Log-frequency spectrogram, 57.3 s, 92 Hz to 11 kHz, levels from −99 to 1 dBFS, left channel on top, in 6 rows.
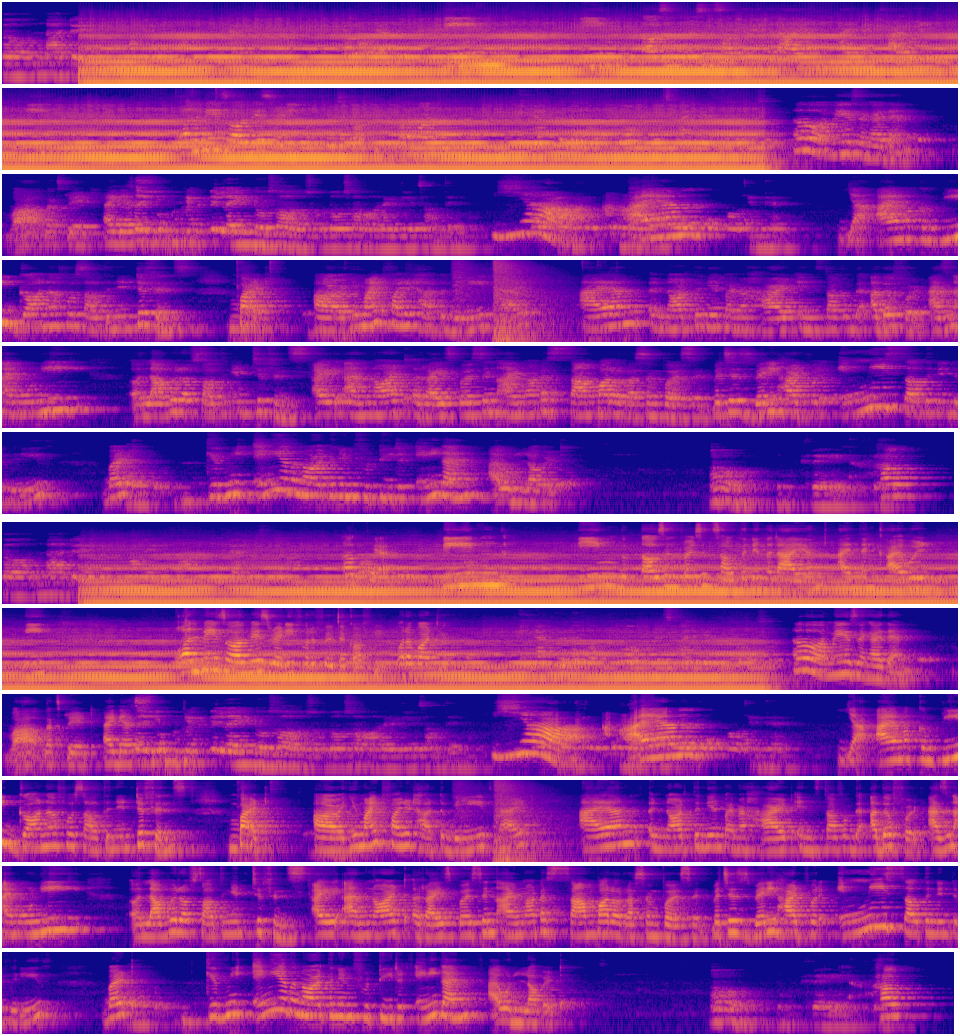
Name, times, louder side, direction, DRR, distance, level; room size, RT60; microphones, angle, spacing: voice 1, 0.0-3.1 3.4-4.9 14.7-17.4 20.4-23.8 24.4-27.0 31.7-31.8 49.0-49.2 49.6-49.7 54.9-56.7, left 2 dB, 55° left, -1 dB, 1.1 m, -43 dB
sound 1, 0.8-17.2, left 3 dB, 35° left, 0.3 m, -26 dB
voice 2, 3.4-3.9 4.3-5.2 5.7-9.4 9.8-10.4 11.3-14.1 17.5-18.7 19.2-21.1 24.0-26.3 27.5-31.4 31.8-34.0 34.5-39.0 39.5-48.3 48.8-49.2 49.6-53.5 56.5-56.8, right 5 dB, 50° right, 7 dB, 0.4 m, -34 dB
sound 2, 32.7-32.9 33.2-35.2, equal, 80° left, 0.9 m, -36 dB
5.1 x 2.2 x 3.7 m, 0.74 s
head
